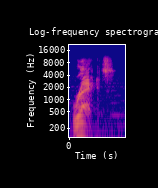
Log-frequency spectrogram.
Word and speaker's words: WrKkd: right now how exactly how they want us to pronounce their name of wrkkd and uh i'm not entirely too wrecked okay wrecked okay there we go so it is team wrecked awesome guys i'm gonna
